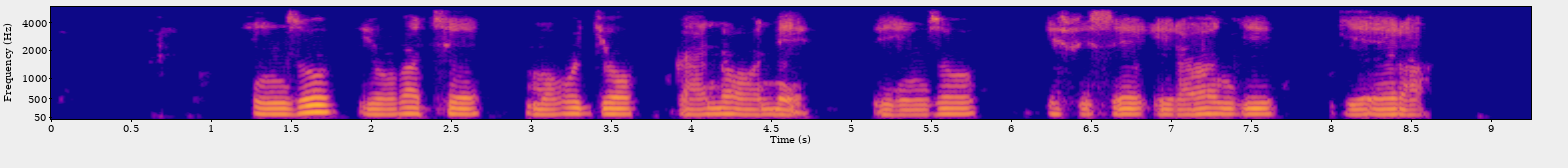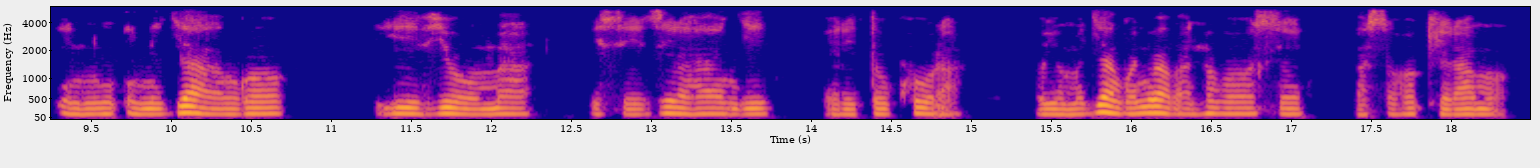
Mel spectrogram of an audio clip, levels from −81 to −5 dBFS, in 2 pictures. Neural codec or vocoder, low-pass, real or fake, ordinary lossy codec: vocoder, 22.05 kHz, 80 mel bands, Vocos; 5.4 kHz; fake; Opus, 24 kbps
